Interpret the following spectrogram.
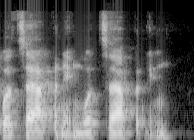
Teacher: changed in order to add fluency to the speech is that the initial H will sometimes drop out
